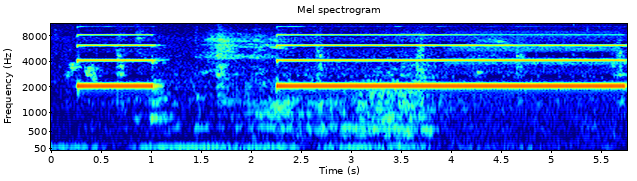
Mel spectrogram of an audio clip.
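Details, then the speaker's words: Continuity test on an ACCL (automatic generator changeover with current limiter) board: steady high meter beep, brief break, then a long unbroken tone from the anode of an SMD diode in the last section; the diode reads dead short and has failed. "സെക്ഷനിലും ഒരു SMD diode പോയിട്ടുണ്ട്. ഡയോഡിൻ്റെ ആനോഡിൽ നിന്നാണ് ഈ sound വരുന്നത്. ഷോർട്ടാണ്."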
